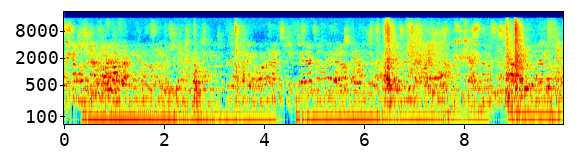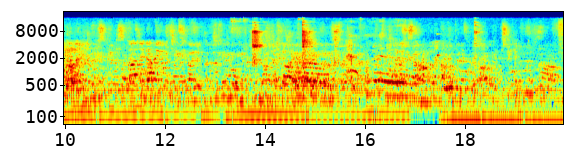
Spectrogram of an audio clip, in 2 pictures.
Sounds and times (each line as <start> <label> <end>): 0.0 people talking 19.9
0.1 Jazz music in the background 19.9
